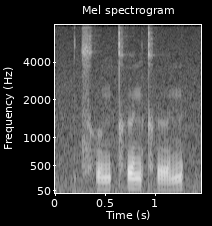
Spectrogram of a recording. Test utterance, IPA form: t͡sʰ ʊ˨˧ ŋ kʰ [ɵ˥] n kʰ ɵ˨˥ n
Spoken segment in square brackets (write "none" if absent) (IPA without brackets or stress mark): ɵ˥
